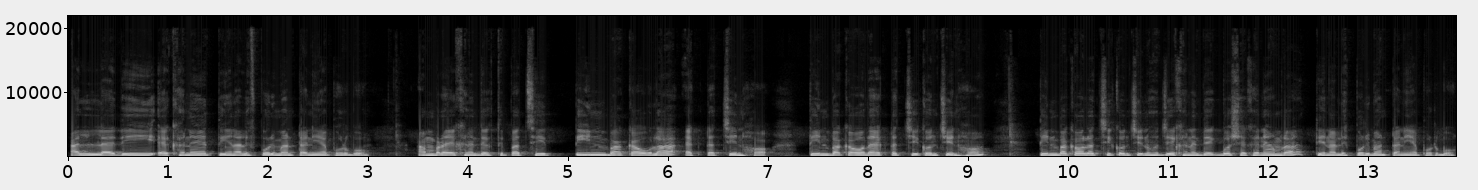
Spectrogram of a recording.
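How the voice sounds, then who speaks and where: A man teaching Quran recitation step by step, explaining slowly and deliberately. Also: sits high, a little mellow. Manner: slow, deliberate explanation with drawn-out sample recitation.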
